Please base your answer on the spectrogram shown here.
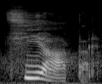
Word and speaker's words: театр: For example, театр . We write it театр but pronunciate .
